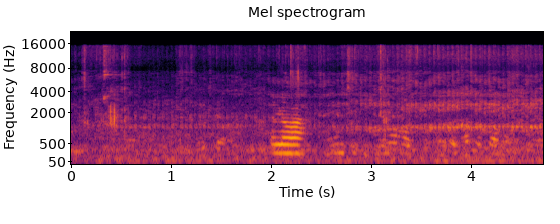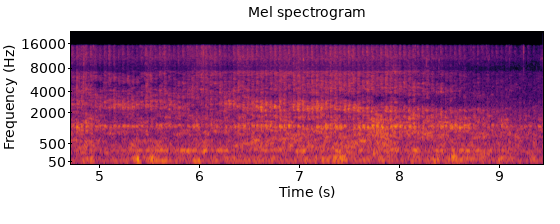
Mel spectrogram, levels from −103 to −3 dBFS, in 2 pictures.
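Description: The level of this sound recording pumps and thins throughout, with held sounds and tails sinking while sharp onsets get through. A speech noise suppressor applied to music or sounds has been left on, treating steady content as noise and swinging its attenuation over a range of roughly 10 dB. At several points the noise suppressor cut the sound further, pulling steady or decaying material down harder: about 6 dB at 0.14–0.29 s, about 7 dB at 0.6–1.97 s, about 6 dB at 2.37–2.62 s, and about 7 dB from 8.87 s to the end.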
